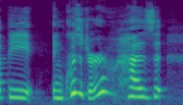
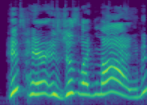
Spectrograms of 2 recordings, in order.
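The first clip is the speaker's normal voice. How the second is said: mild indignant whine, pitched higher; complaining; 5 semitones higher, 4 dB louder than usual. A narrator's reading. Draco protesting a joke about his hair, complaining. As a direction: complain with raised pitch, a little louder. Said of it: "Draco complains".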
